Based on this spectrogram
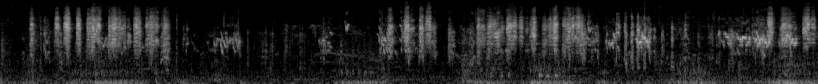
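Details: Budgies in an aviary chirping in bursts of fast, high, scratchy warbles and clicks, separated by short quieter pauses, several birds calling at once.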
